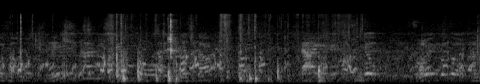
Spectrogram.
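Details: Three young pet guinea pigs, Komachi, Yokihi and Cleo, aged about one to one and a half months, excited indoors, with a rumbling "rururu" said to show displeasure; rapid chattering squeaks and short high chirps over television sound.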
